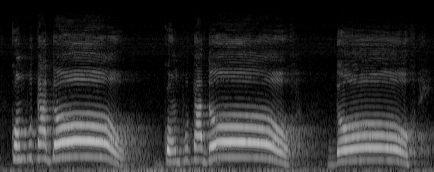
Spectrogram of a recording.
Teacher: o dor é a sílaba tônica da palavra computador. É a sílaba mais forte.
